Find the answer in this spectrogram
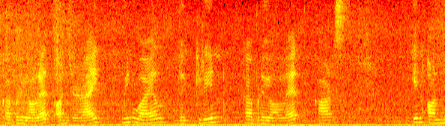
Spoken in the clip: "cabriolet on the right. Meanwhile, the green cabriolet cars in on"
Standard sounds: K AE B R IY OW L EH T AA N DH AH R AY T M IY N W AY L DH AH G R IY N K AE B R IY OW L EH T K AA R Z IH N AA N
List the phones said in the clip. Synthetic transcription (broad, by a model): K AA B R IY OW L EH T AA N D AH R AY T M IY N W AY L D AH G R IY N K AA B R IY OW L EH T K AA R S IH N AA N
